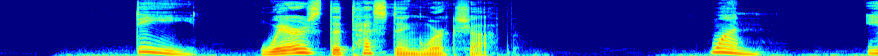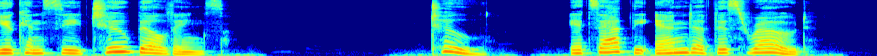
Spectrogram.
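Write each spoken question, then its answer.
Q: Where's the testing workshop?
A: 2: It's at the end of this road.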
